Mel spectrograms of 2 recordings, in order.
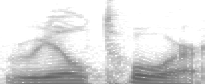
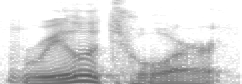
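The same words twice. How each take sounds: First: No extra vowel is inserted between L and T. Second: An extra vowel is inserted between L and T. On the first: The speaker calls it right. "It's pronounced realtor" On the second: The speaker calls it wrong. "It's not pronounced realtor with an A in it"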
